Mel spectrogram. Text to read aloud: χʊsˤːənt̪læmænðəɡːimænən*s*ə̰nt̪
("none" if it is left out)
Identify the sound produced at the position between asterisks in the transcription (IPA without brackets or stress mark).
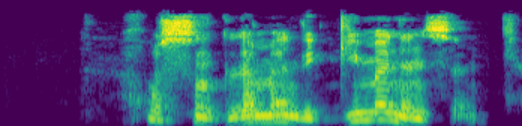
s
